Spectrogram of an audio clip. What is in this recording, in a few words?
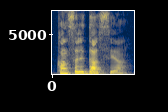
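"konsolidasiya", Azerbaijani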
